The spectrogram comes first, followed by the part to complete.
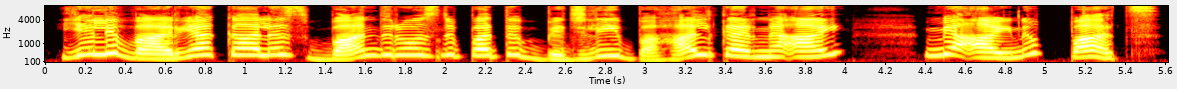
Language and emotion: Kashmiri, happy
